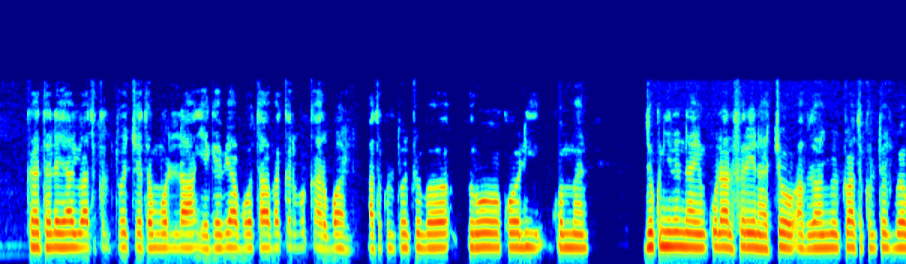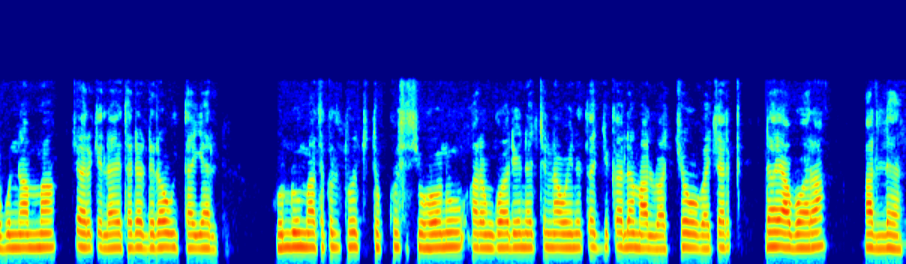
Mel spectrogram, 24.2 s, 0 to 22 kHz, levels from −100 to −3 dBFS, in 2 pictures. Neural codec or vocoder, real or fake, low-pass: none; real; 7.2 kHz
